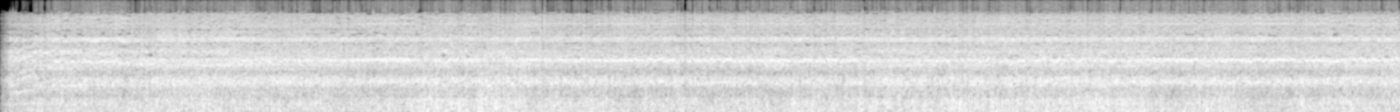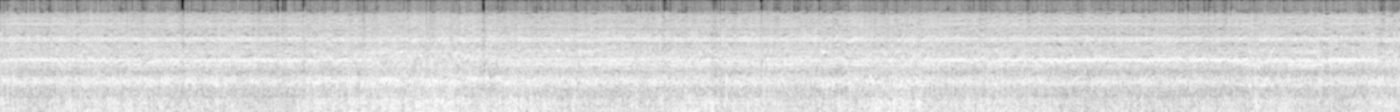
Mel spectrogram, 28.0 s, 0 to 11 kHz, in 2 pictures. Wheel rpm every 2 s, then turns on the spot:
150, 220, 230, 230, 220, 230, 230, 230, 230, 240, 230, 230, 230, 220.
none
